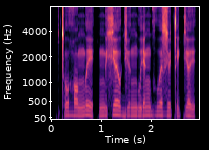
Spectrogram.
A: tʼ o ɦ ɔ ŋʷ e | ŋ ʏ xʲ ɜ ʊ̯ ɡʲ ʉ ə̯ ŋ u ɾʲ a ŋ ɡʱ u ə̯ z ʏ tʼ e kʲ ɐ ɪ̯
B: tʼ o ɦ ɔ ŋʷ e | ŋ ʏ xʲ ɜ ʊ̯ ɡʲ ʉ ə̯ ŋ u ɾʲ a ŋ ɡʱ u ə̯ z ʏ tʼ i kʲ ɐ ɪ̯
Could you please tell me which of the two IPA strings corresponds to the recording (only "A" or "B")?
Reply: A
